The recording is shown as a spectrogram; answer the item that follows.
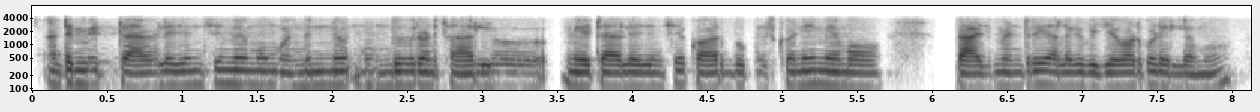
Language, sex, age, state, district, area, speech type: Telugu, male, 45-60, Andhra Pradesh, Kakinada, urban, conversation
